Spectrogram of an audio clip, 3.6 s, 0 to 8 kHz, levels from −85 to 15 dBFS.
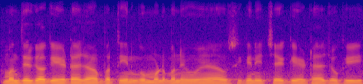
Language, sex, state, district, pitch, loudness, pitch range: Hindi, male, Chandigarh, Chandigarh, 120 Hz, -15 LUFS, 115-120 Hz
